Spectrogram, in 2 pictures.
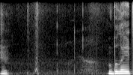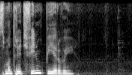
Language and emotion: Russian, neutral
